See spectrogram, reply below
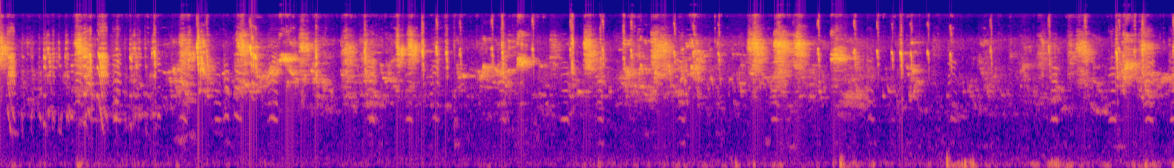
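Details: Many finches chatter at play in a busy stream of very high, thin chirps and rapid twitters, rising and falling in loudness, with an otherwise quiet background.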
